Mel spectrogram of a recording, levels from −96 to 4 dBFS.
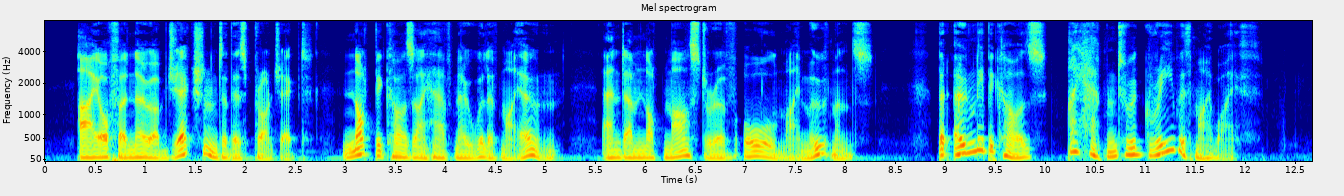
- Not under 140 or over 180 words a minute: Yes, average, 160 wpm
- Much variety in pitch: Yes, wide, 8.2 semitones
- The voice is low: Yes, very low, 90 Hz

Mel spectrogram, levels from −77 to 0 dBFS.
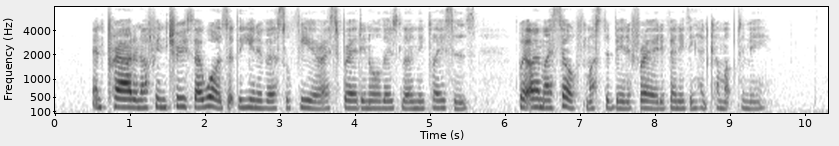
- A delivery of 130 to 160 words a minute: No, average, 185 wpm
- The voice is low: No, high, 205 Hz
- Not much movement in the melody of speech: Yes, narrow, 2.0 semitones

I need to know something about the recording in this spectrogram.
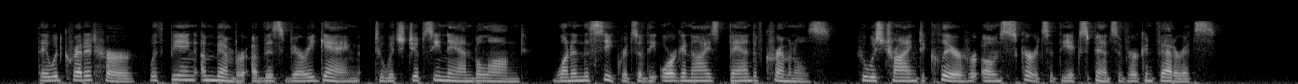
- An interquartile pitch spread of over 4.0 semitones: No, average, 3.0 semitones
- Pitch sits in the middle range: Yes, medium, 165 Hz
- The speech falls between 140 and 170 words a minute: No, average, 190 wpm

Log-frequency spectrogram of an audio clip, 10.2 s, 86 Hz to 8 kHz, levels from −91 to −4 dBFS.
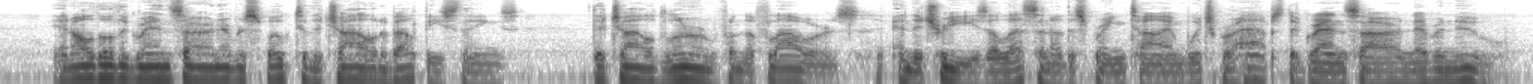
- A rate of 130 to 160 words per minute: No, average, 180 wpm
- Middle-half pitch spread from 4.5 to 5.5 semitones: No, average, 3.5 semitones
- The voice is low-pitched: Yes, very low, 95 Hz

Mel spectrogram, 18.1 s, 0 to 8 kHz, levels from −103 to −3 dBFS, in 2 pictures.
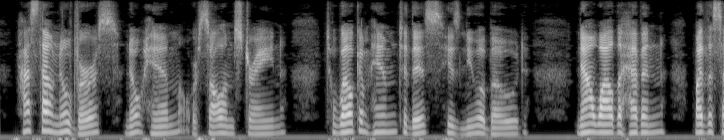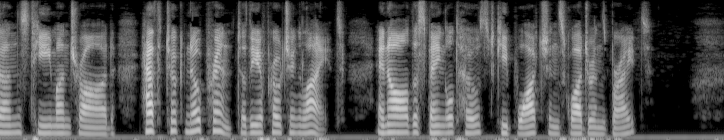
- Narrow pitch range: No, average, 3.4 semitones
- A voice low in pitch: No, medium, 160 Hz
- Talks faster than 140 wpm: No, slow, 135 wpm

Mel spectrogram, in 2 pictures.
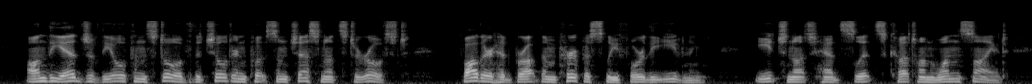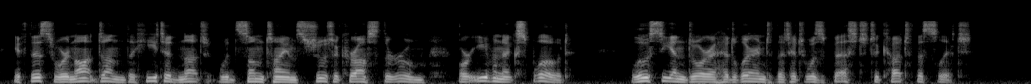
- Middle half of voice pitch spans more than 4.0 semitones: No, average, 3.4 semitones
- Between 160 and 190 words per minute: Yes, average, 175 wpm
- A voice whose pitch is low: Yes, low, 125 Hz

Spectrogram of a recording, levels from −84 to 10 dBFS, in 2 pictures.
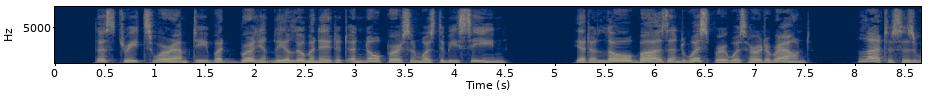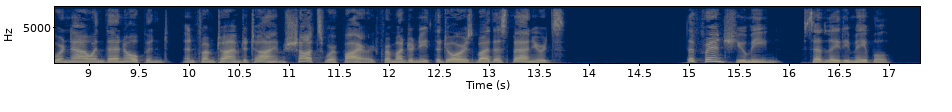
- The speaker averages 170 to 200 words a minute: Yes, average, 185 wpm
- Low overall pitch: No, medium, 155 Hz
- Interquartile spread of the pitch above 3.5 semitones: Yes, average, 4.4 semitones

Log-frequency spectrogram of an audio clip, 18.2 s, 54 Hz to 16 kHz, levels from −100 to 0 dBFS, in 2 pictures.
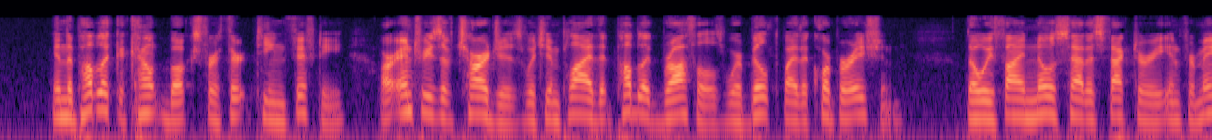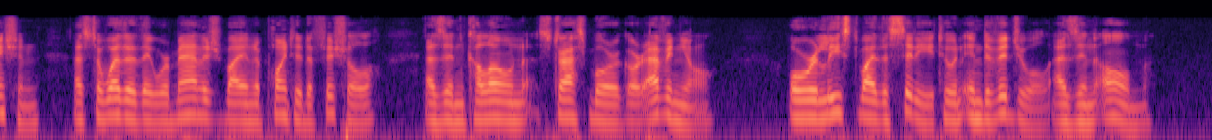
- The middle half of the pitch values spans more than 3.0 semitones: Yes, average, 3.7 semitones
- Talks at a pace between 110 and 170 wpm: No, average, 180 wpm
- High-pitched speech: No, low, 135 Hz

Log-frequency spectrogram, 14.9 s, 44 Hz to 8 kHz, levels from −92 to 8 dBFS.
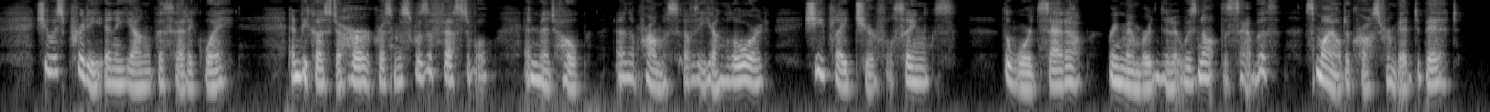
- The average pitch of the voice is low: No, medium, 180 Hz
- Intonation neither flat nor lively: No, wide, 6.0 semitones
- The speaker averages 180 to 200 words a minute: Yes, average, 190 wpm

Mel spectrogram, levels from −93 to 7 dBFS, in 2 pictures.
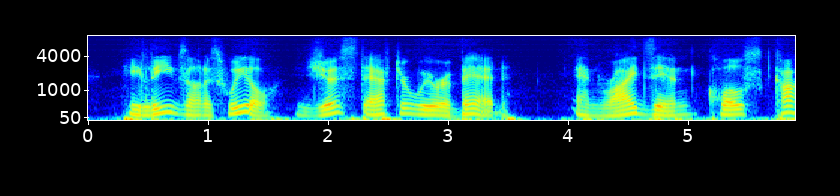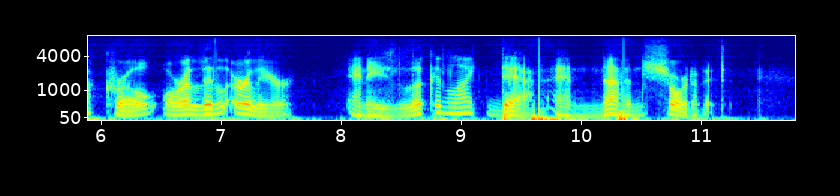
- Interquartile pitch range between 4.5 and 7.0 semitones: Yes, average, 5.1 semitones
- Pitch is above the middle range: No, low, 125 Hz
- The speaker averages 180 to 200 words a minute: No, average, 150 wpm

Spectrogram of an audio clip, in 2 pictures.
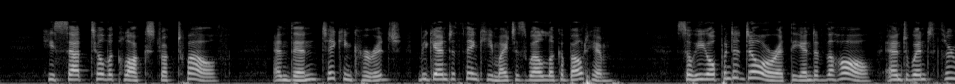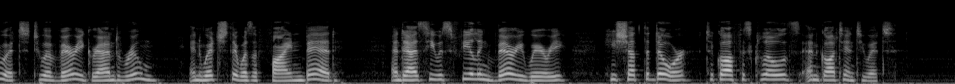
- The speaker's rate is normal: No, fast, 210 wpm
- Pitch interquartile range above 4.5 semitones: No, average, 3.3 semitones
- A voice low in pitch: No, high, 210 Hz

